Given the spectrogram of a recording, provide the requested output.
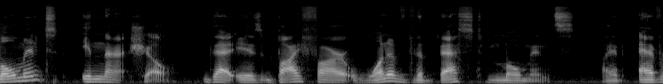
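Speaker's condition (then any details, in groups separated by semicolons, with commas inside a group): No condition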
